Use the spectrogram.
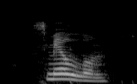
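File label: "смеллун", Komi, female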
